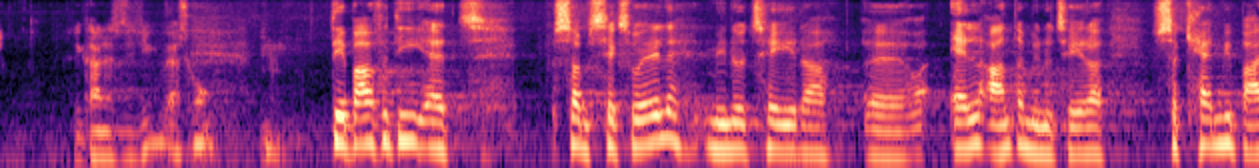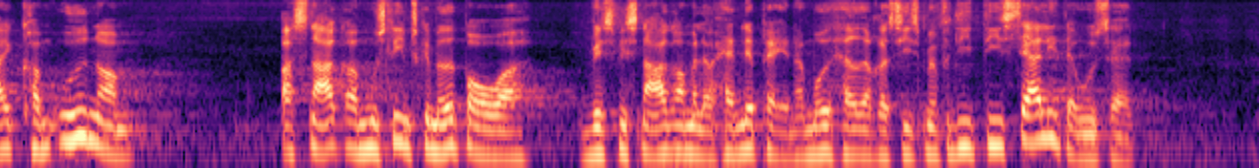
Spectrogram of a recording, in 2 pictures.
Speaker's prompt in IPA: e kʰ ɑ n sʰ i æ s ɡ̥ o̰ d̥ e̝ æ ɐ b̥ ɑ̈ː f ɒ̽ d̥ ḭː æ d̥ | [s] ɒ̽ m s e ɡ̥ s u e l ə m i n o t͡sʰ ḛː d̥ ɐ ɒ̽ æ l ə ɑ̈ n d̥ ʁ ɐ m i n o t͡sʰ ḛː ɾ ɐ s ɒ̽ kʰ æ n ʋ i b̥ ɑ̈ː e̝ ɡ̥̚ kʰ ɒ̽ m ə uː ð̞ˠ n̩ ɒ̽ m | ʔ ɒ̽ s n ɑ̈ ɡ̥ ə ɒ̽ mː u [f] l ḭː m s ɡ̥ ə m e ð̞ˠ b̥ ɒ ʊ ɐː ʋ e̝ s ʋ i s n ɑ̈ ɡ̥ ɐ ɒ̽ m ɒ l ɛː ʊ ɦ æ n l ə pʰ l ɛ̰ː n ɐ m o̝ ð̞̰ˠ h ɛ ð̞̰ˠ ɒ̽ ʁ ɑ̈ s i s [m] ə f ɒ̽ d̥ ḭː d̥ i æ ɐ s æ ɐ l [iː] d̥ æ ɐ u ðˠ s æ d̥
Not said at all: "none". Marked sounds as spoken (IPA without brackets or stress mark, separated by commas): s, s, m, i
